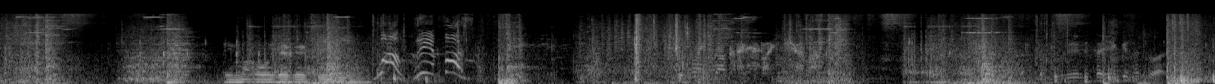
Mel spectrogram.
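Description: Heavy metal panels clank and latch into place.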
